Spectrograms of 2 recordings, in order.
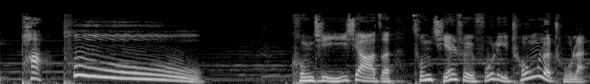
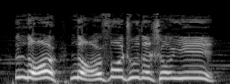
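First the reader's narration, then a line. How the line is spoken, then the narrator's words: Panicked shout. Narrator (Chinese): 他却慌慌张张的大叫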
